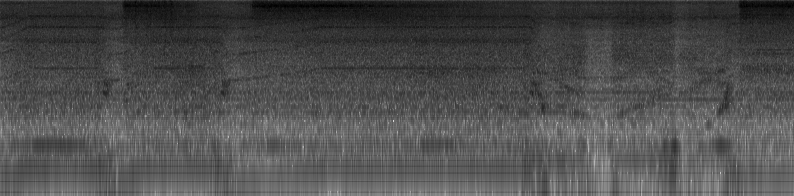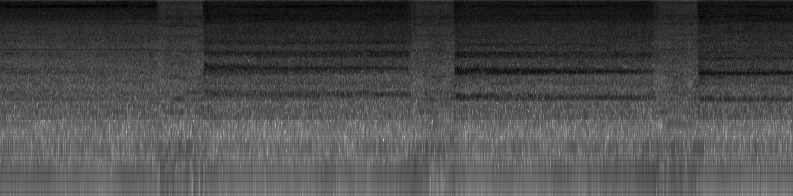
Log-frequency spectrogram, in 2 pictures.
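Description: CNC lathe turning a metal bar: a steady spindle hum under high-pitched whining tones from the cutting tool. The whine grows stronger in the second half and breaks off briefly a few times, with short gliding pitch changes around the middle.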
